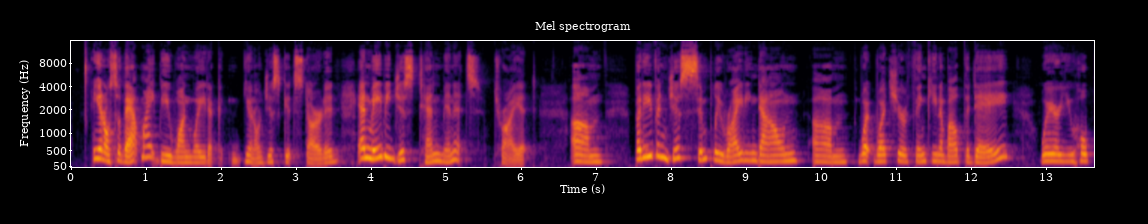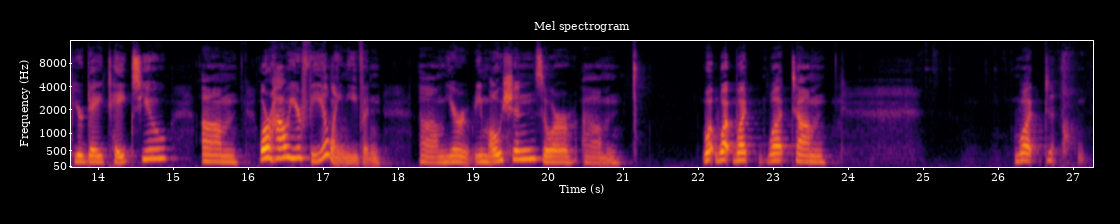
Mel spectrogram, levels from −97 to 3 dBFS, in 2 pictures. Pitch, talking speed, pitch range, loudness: 190 Hz, 130 wpm, 170-230 Hz, -26 LUFS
